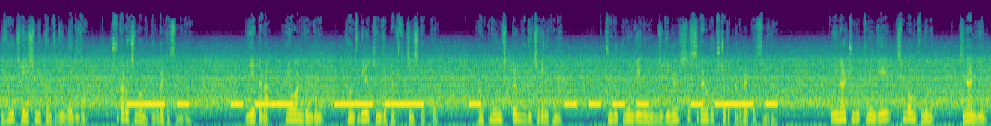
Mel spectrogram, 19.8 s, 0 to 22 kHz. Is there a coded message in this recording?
Yes: Morse code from 2.5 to 15.6 s, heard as a keyed tone, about 5 wpm, 600 Hz, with radio static and room echo. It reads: NAME HR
